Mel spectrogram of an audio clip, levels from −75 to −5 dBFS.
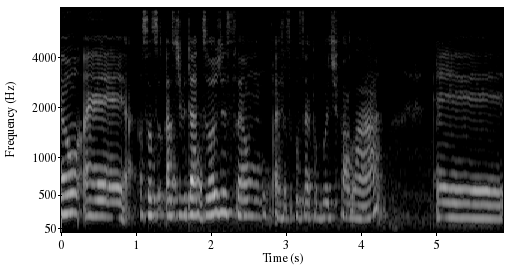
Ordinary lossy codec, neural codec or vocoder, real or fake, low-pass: none; codec, 16 kHz, 4 kbps, FunCodec, trained on Chinese and English, 50 frames a second; fake; none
